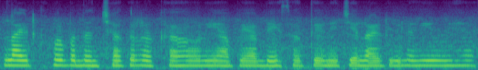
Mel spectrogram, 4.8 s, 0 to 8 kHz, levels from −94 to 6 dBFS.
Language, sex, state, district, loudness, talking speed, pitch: Hindi, female, Haryana, Rohtak, -19 LUFS, 250 wpm, 200 Hz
